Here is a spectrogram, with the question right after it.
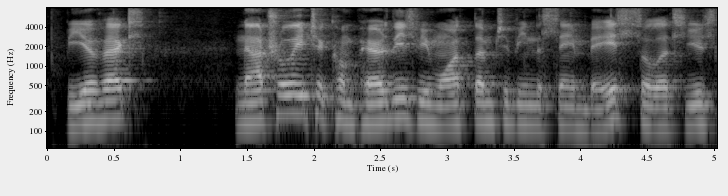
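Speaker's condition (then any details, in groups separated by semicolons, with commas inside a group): No condition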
